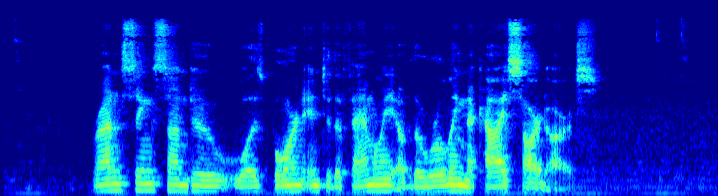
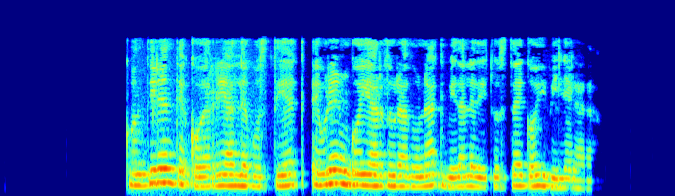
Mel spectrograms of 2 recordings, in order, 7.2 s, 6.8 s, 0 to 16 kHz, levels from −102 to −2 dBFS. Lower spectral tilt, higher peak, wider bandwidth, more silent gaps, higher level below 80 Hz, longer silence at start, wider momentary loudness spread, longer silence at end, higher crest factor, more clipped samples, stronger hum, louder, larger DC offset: second, -4 dB/octave vs -5.5 dB/octave; second, -28 dBFS vs -12 dBFS; first, 11.5 kHz vs 8 kHz; neither; second, -80 dBFS vs -74 dBFS; second, 0.95 s vs 1.25 s; about the same, 10 LU vs 9 LU; first, 1.25 s vs 0.85 s; about the same, 22 dB vs 18 dB; neither; neither; second, -48 LUFS vs -28 LUFS; neither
